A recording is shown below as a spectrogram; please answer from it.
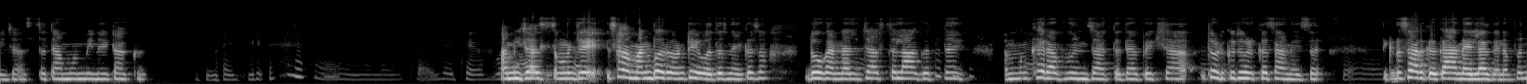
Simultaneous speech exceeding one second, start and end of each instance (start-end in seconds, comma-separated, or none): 5.0-6.4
